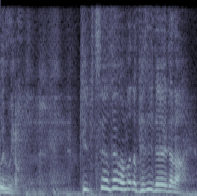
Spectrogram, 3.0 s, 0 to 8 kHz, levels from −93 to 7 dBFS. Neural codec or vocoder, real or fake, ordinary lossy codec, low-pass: codec, 16 kHz, 1 kbps, FunCodec, trained on LibriTTS, 50 frames a second; fake; none; none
